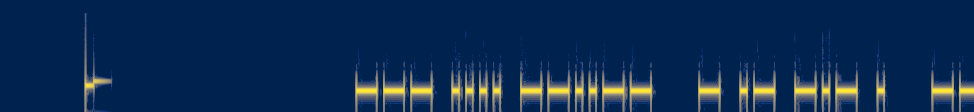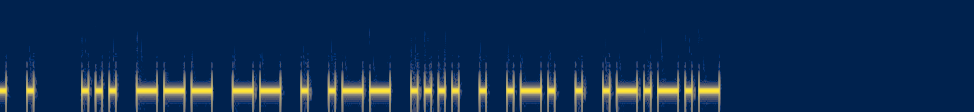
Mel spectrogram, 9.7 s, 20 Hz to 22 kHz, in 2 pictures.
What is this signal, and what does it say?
Morse code, heard as a keyed tone, about 34 wpm, 700 Hz. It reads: OH, TAKE ME SOMEWHERE.
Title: Sentences from Top 1400 Words 35wpm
